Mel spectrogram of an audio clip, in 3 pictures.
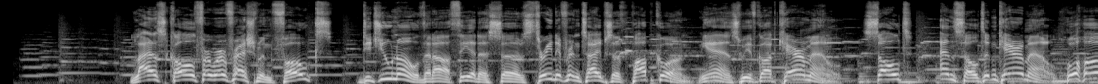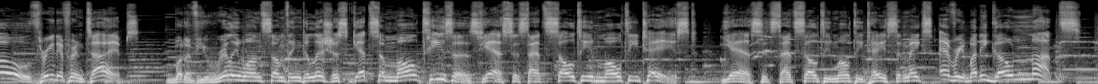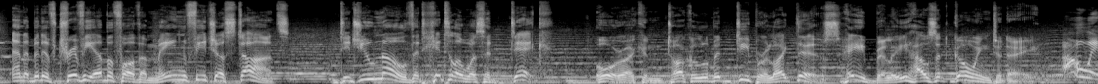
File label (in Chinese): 外籍英男 多重角色 混剪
